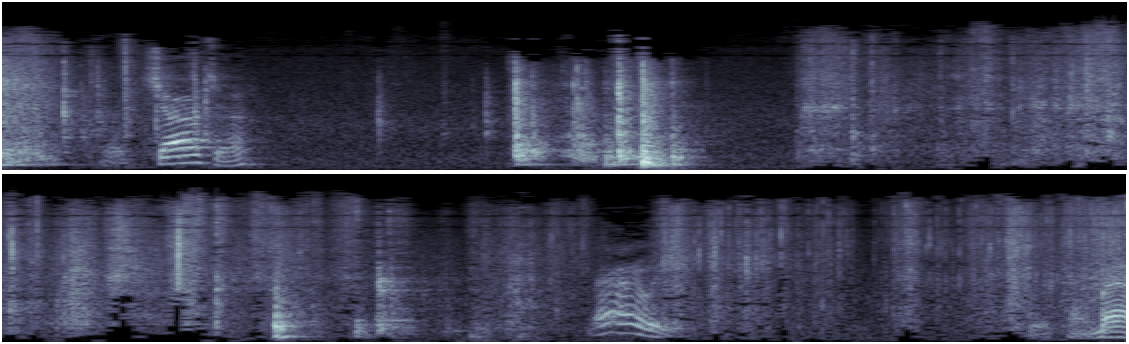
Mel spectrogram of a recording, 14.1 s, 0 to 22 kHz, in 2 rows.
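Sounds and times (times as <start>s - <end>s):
packaging rustling and crinkling: 5.0s - 14.0s.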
